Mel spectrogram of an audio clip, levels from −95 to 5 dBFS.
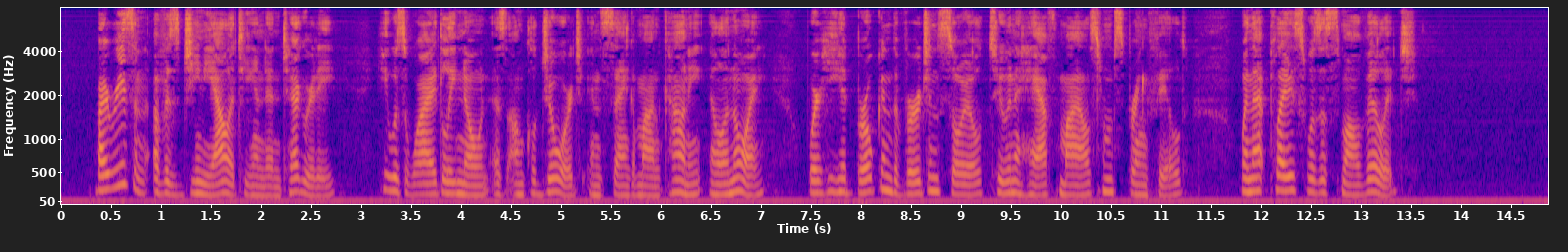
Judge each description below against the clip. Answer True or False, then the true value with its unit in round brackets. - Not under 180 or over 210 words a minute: False (155 wpm)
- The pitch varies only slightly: False (4.2 semitones)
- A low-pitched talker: False (165 Hz)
